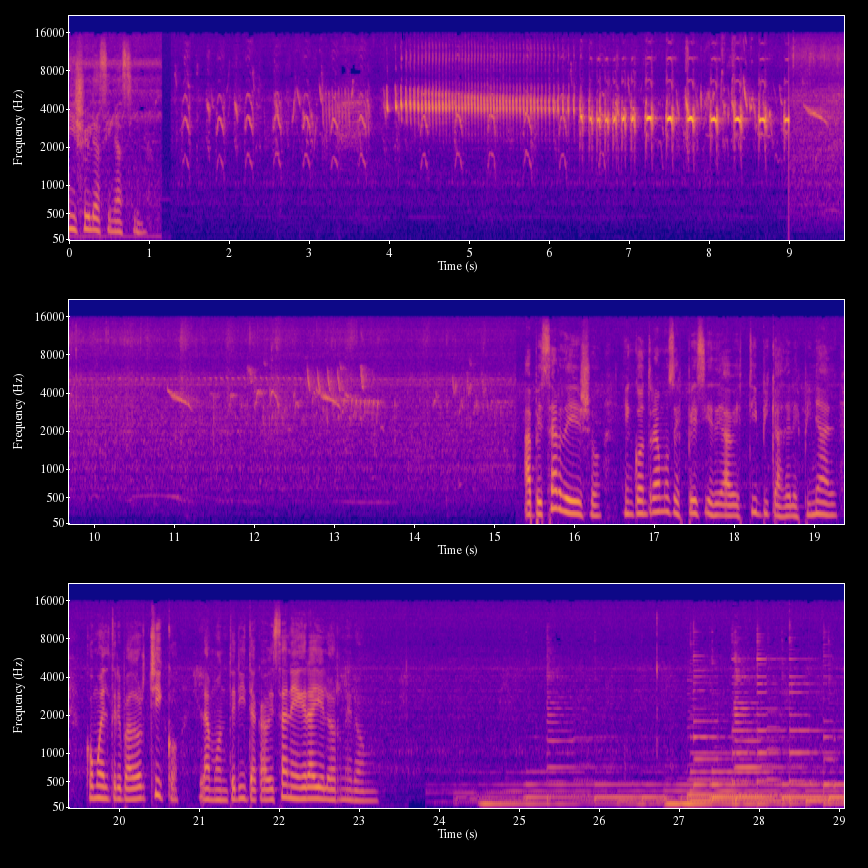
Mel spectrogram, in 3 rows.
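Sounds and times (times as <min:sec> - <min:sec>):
songbirds chirping and trilling: 0:01.3 - 0:09.5, 0:11.0 - 0:15.3.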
